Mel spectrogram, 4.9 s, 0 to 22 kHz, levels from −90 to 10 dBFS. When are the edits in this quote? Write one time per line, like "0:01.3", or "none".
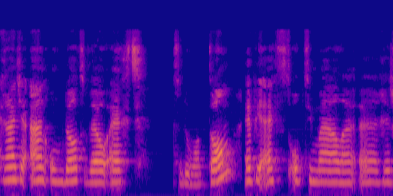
0:02.2
0:03.0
